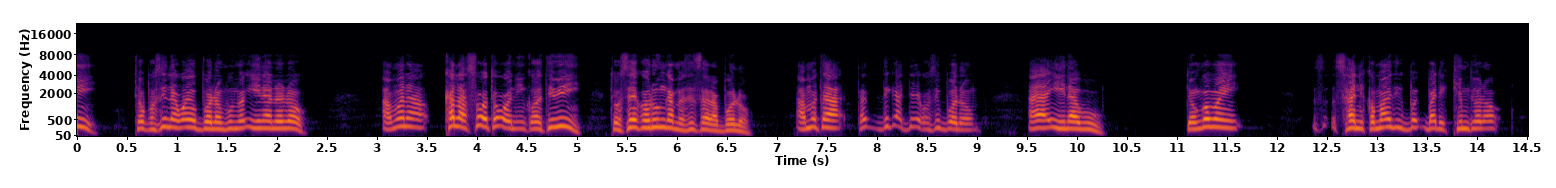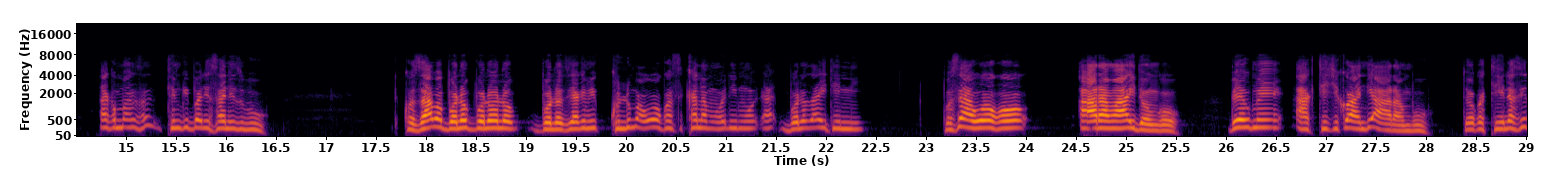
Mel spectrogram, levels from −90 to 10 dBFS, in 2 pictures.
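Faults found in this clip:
Short concealed packet loss, 24.57–24.63 s, just before "ndongo bei": brief smear or wobble in the speech. About 40 ms of audio missing. Receiver-side concealment extended the preceding sound for about 35 ms, then crossfaded back. Probable component: Opus decoder packet-loss concealment.

Burst of packet loss, 26.39–26.49 s, between "ndongo bei" and "haktishenko andi": held, fading tail, then an audible skip. About 80 ms lost, all of it concealed by attenuated extrapolation of the last sound. Probable component: jitter buffer and decoder concealment. Band-limited to 8 kHz, consistent with an Opus call path.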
